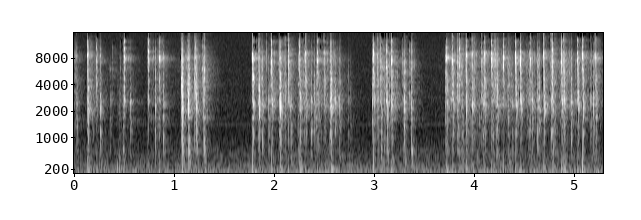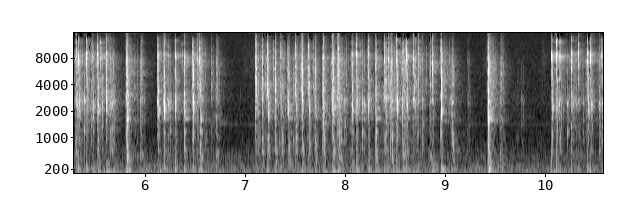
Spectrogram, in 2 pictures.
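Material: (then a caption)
Plastic. Fast two-handed fingertip typing on a backlit mechanical keyboard with plastic keycaps and blue clicky switches. Bursts of sharp, bright clicks come in quick runs, separated by short pauses.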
